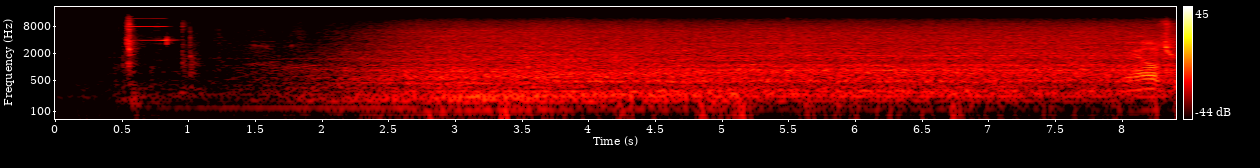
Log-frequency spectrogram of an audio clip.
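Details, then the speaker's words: Kenmore window AC after replacing the fan motor with the bad bearing, unit installed in the window: steady, even whoosh and soft hum, no rattle, scrape or buzz; normal running, much quieter than before. "quiet compared to what it was before"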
